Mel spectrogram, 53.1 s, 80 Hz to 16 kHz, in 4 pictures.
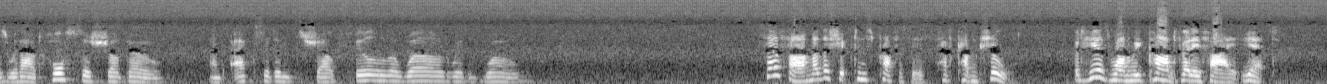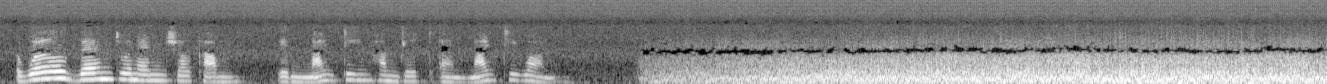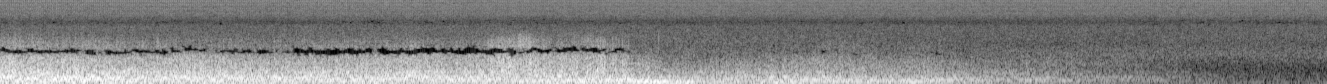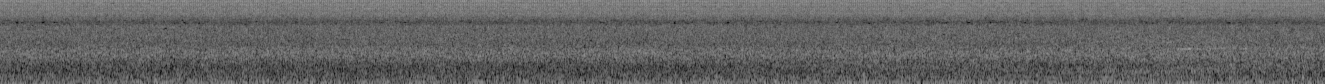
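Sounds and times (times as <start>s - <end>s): faint tape hiss: 0.0s - 53.0s.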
